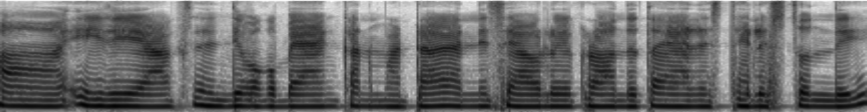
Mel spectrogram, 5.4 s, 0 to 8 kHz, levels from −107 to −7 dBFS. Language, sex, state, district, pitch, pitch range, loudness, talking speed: Telugu, female, Andhra Pradesh, Manyam, 165 Hz, 160-170 Hz, -14 LUFS, 135 wpm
